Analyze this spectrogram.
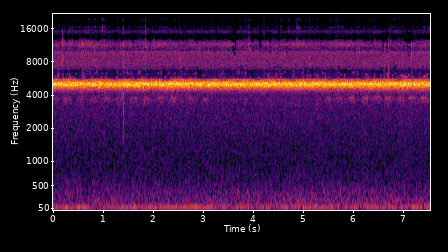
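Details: A constant bright shimmer of bell cricket song sits at one steady pitch while a crackling fire ticks faintly a few times and a soft low murmur continues below.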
